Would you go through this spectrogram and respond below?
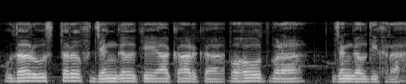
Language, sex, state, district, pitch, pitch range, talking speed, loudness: Hindi, male, Bihar, Muzaffarpur, 140 Hz, 135-150 Hz, 190 wpm, -17 LUFS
